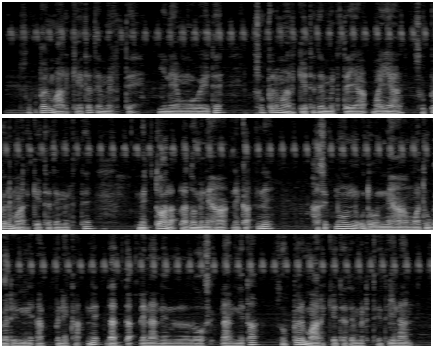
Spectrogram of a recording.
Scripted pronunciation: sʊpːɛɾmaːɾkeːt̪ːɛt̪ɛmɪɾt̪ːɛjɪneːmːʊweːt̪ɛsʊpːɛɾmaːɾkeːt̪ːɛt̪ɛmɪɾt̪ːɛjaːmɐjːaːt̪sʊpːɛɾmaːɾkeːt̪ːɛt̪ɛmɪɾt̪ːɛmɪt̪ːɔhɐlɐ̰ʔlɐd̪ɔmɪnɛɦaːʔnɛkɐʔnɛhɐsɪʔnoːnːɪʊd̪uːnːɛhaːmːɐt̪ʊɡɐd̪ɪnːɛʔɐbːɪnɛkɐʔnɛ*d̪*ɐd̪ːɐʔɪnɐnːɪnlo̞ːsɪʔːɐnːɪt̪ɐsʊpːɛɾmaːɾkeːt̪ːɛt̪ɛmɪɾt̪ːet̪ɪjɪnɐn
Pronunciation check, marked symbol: correct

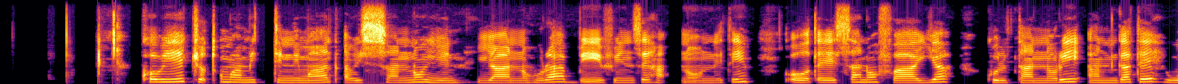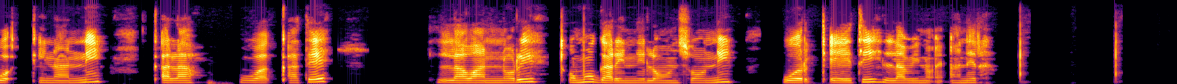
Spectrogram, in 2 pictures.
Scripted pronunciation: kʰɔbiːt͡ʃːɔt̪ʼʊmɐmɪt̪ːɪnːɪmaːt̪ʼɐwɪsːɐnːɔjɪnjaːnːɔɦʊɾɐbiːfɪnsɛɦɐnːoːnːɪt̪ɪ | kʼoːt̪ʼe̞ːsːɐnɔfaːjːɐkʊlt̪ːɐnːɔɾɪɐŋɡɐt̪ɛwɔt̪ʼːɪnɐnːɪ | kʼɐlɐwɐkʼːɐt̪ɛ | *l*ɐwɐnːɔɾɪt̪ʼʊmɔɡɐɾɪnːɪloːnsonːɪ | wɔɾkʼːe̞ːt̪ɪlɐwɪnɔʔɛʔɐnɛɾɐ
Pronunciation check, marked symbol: correct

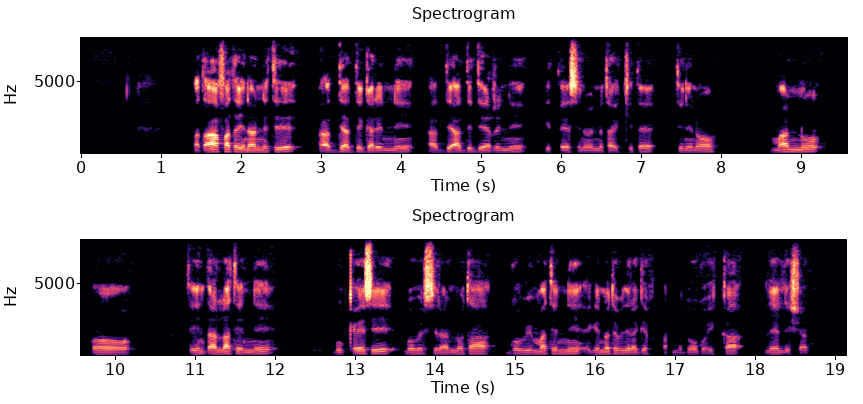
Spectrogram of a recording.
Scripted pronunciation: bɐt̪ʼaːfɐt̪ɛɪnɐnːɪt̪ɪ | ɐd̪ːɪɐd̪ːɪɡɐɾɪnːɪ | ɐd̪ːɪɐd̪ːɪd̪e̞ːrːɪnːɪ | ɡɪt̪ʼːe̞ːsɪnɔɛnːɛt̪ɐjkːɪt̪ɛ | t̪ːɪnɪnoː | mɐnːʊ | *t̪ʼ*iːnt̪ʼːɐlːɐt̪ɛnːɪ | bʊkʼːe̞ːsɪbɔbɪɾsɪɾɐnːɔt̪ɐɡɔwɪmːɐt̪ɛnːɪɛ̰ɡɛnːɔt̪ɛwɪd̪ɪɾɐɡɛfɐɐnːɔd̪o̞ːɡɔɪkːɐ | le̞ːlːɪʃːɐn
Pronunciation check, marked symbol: correct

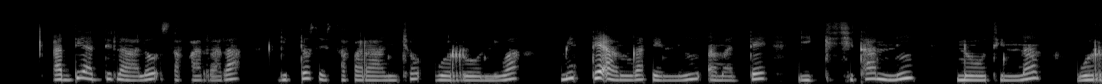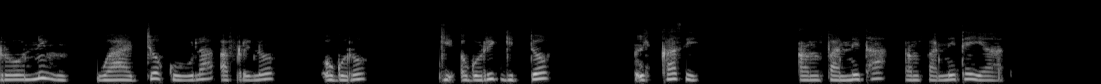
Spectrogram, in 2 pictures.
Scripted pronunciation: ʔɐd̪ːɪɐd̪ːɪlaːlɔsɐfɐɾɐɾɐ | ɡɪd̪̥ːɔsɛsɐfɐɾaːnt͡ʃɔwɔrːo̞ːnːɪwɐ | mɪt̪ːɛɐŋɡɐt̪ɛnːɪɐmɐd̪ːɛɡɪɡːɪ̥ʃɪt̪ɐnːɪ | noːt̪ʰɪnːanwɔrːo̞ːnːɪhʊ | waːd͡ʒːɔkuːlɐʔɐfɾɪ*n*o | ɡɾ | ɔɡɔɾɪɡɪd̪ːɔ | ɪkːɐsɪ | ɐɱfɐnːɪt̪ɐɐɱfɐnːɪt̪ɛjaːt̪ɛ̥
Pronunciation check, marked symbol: correct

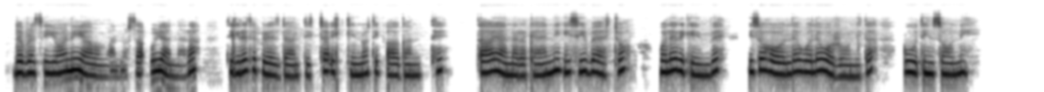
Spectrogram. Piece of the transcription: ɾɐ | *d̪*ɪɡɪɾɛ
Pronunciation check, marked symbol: incorrect: t̪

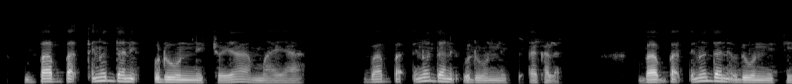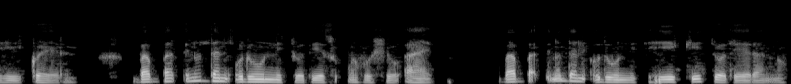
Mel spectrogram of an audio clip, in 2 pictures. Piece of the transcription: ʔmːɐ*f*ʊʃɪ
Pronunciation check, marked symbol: correct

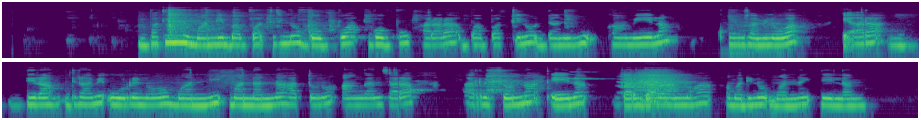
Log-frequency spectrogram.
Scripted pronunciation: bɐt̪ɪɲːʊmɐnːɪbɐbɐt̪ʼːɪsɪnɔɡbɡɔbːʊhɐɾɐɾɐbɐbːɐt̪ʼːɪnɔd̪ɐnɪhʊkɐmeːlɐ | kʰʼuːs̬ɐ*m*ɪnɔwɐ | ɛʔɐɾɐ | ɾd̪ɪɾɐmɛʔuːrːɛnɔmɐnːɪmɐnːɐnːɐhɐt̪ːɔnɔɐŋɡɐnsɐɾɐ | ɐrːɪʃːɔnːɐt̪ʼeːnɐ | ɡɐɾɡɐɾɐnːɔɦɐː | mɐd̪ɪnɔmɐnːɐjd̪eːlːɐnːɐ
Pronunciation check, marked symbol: correct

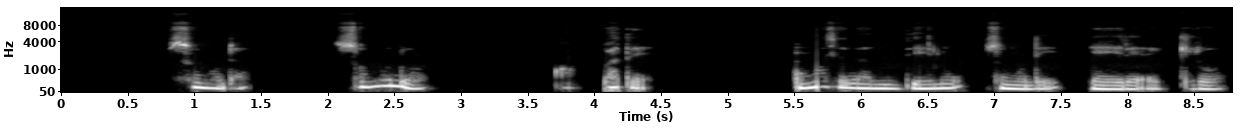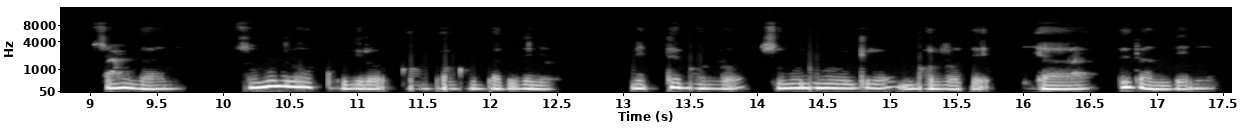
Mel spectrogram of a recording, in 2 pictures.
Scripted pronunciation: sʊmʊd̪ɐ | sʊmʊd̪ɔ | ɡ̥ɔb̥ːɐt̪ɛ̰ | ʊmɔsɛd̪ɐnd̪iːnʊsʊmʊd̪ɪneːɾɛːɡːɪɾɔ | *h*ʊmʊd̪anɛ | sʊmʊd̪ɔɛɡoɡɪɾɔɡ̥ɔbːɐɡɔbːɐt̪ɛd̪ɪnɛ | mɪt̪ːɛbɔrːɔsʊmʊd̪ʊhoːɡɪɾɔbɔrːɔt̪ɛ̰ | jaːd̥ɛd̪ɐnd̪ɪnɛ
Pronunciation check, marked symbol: incorrect: s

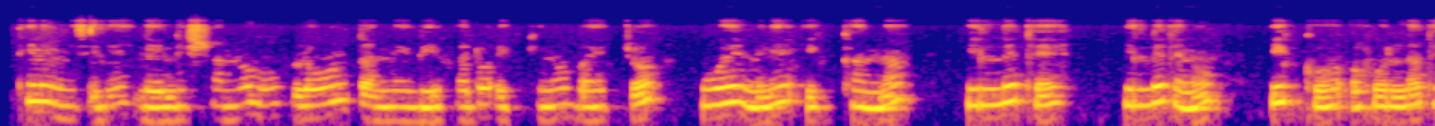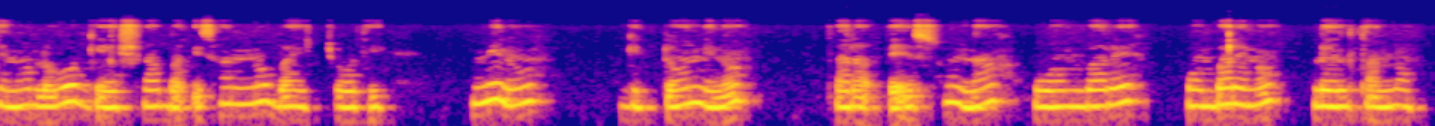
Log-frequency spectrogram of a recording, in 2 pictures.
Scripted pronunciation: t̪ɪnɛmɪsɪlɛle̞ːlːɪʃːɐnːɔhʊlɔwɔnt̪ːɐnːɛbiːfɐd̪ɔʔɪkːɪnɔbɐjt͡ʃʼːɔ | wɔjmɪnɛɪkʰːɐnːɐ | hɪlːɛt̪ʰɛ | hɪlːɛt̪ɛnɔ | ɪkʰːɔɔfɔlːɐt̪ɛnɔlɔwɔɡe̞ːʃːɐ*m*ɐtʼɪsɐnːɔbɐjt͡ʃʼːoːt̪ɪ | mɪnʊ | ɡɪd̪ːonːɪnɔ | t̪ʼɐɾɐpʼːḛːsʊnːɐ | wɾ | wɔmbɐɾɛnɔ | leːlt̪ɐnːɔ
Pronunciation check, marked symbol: incorrect: b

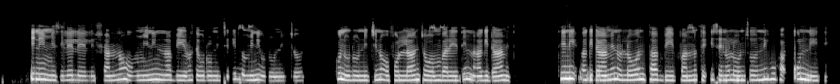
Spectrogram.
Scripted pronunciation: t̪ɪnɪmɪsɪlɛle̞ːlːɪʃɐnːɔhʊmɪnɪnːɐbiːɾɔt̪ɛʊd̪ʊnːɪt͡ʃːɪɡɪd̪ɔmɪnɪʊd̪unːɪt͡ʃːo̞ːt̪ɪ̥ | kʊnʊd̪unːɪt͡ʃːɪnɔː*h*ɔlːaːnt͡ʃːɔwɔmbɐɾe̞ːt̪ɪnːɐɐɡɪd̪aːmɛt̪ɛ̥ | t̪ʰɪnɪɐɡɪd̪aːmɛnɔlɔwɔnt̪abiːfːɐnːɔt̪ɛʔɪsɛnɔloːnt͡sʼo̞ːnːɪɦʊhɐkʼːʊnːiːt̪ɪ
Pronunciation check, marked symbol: incorrect: f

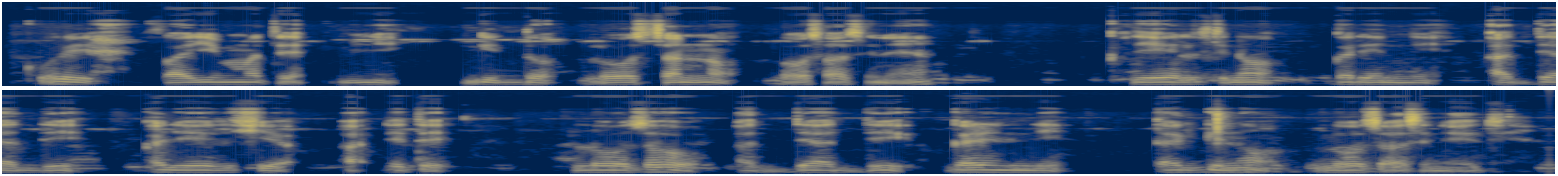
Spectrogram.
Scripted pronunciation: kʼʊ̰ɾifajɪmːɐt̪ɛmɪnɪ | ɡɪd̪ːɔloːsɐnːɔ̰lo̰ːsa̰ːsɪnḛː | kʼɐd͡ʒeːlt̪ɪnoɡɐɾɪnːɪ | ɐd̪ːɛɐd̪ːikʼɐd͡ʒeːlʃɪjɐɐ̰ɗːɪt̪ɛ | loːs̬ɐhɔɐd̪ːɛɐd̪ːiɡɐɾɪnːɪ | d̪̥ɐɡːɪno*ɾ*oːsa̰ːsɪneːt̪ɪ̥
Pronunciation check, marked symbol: incorrect: l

